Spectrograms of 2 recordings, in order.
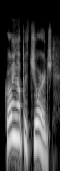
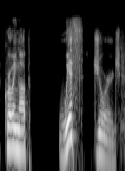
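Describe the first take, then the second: First: The emphasis falls on the word George. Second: The emphasis falls on the word with. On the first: The father is seen as a person, not as a parent. "if you emphasize the growing up with George, with this George guy" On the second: The father is growing up alongside the child. "if you put the emphasis on the with"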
